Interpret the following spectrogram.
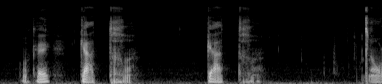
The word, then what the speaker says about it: quatre: So remember that even if you get this u vowel here, basically you don't pronounce it, because that's the rule in French. When we get this q letter and then a vowel after, then we will have to put this u, okay?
